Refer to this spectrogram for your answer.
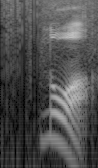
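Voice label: "nuo" fourth tone, Chinese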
